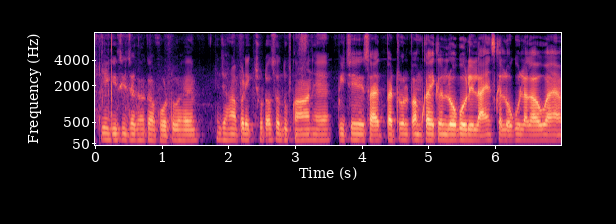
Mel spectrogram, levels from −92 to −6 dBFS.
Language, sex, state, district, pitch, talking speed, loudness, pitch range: Hindi, female, Bihar, Supaul, 110 Hz, 215 wpm, -21 LUFS, 110-115 Hz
